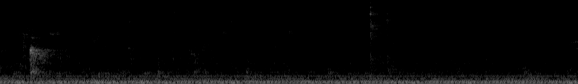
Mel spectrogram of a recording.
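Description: About four cups of liquid poured into a soup pot, making a steady, continuous watery rush that holds an even level from start to finish with no talking.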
